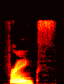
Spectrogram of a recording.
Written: francs

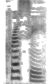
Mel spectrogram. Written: cressy

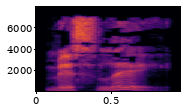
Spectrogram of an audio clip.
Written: mislay

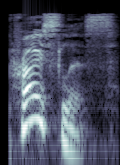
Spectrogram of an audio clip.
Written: priceless

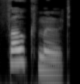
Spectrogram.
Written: folkmoot

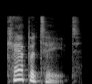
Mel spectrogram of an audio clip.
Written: capitate

